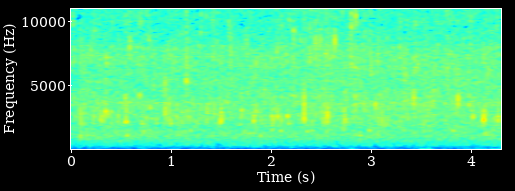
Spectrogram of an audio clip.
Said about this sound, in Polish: A tu w Turtulu bobry zbudowały tamę, która spowodowała, że nasza ścieżka oblewana jest przez płynący wartko potoczek. Nadaje to niezwykłego uroku temu miejscu i też właśnie ten szum wody działa uspokajająco.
